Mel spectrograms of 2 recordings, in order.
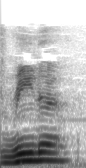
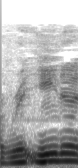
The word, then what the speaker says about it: Riina: Our last mafia leader, Salvatore, I guess it's pronounced Riina, or Riina, double I there.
